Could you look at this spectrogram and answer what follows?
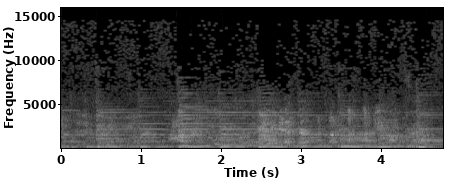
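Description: Live acoustic guitar strummed through an instrumental stretch of a song, with sustained chords and repeated strokes.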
